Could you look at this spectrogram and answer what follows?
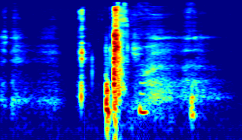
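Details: Congested person with active allergies and recent sudden sneezing fits, after a deep nasal tickle: a quick breath in, then a sharp burst and a softer follow-up burst of sneezing.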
